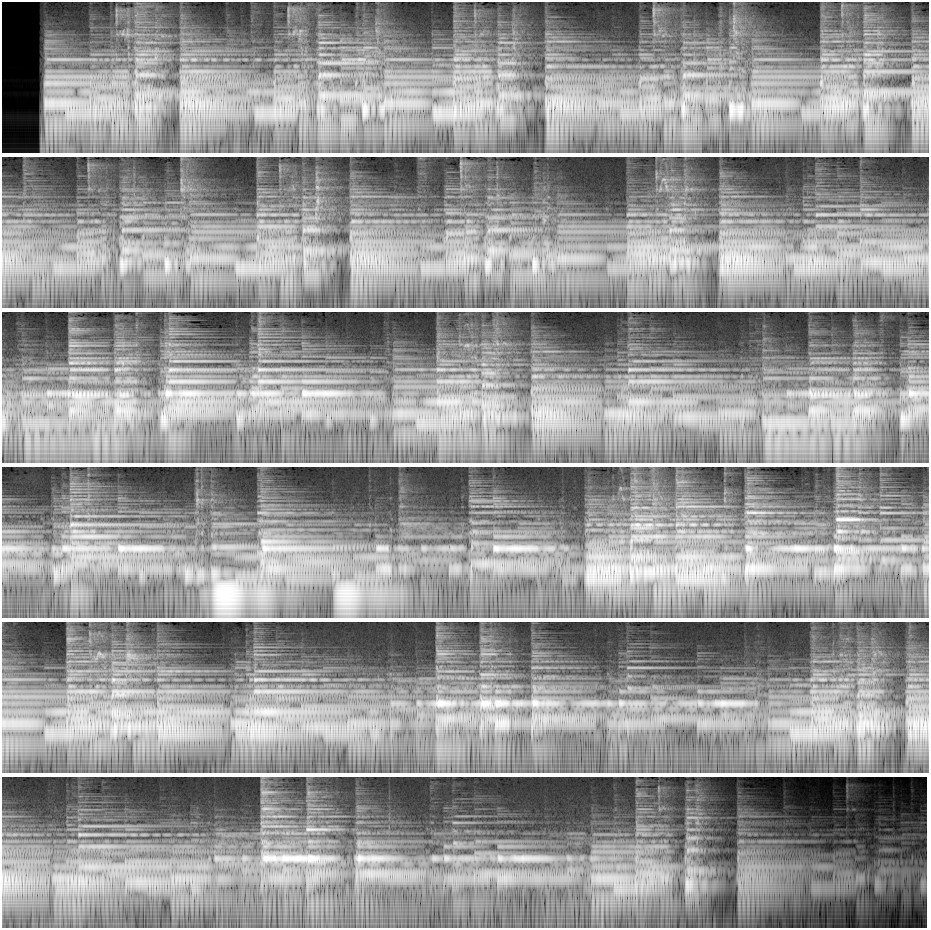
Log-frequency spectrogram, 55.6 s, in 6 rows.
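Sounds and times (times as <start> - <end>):
guitar: 0.4 - 55.5.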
